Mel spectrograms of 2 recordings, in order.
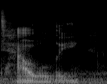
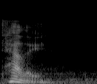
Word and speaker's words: Tali: I always want to pronounce it Towley. No, Tali.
